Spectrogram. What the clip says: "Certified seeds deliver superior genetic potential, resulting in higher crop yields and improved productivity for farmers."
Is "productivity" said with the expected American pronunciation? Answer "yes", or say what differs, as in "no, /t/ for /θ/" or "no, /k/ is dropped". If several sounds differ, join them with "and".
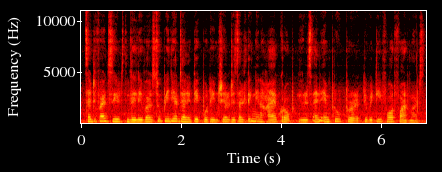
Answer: yes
